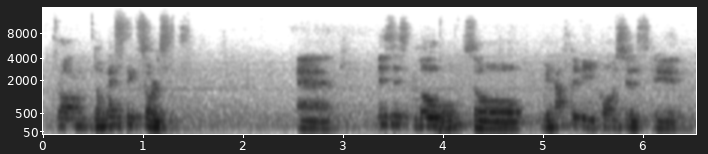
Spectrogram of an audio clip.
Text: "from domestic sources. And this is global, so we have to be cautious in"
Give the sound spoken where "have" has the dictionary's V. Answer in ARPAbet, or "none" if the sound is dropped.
F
